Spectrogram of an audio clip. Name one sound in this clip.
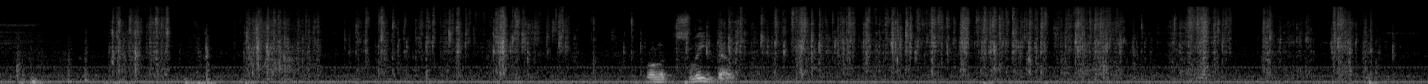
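Foil card packs crinkle as they are picked up and handled.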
